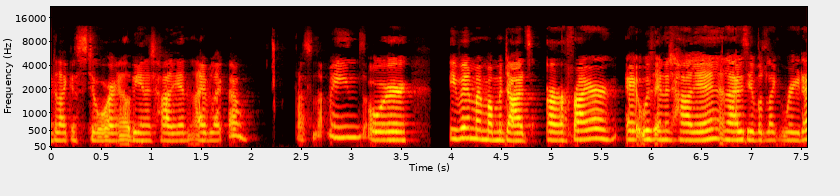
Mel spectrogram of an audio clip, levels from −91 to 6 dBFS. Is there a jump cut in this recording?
no; 0 cuts

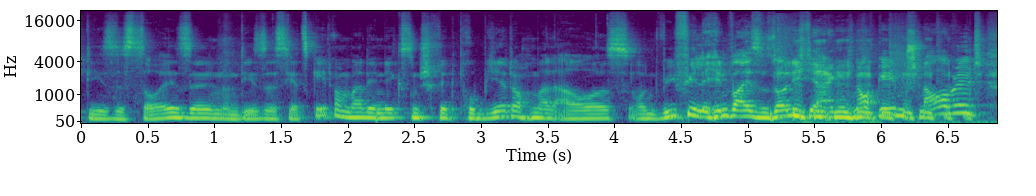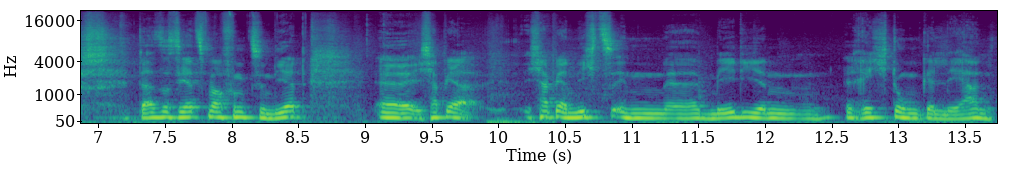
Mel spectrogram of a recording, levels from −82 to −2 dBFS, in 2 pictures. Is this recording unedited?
yes; 0 cuts

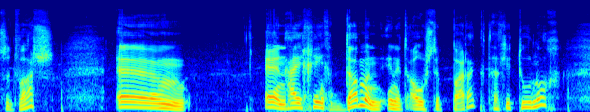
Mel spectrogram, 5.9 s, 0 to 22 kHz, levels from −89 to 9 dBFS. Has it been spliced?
yes; 3 cuts; at 2.8 s, 3.3 s, 5.0 s

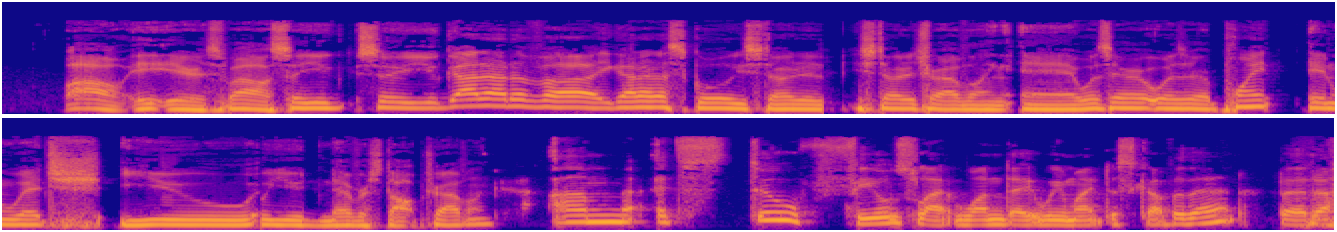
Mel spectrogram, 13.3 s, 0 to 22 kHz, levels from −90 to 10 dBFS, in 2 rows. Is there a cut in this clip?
yes; 3 cuts; at 4.1 s, 6.5 s, 8.0 s

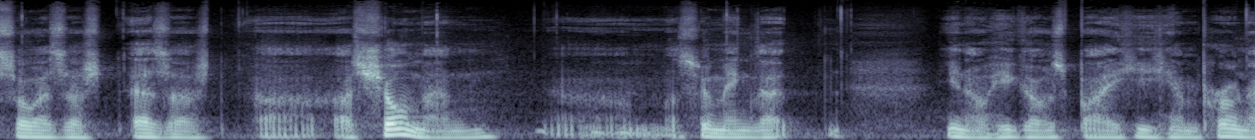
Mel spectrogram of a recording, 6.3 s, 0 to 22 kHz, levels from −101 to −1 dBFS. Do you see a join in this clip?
no; 0 cuts

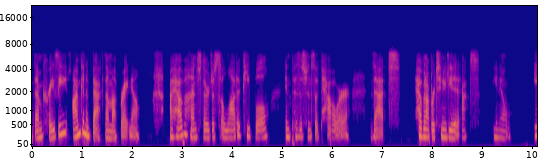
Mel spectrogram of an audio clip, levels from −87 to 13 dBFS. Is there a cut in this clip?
no; 0 cuts

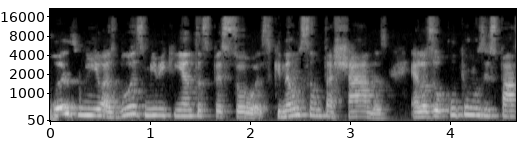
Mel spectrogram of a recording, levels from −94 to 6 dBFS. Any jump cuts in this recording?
no; 0 cuts

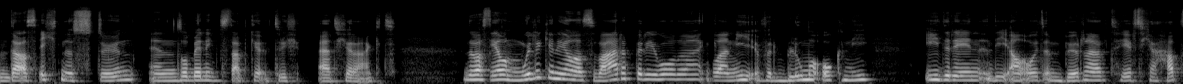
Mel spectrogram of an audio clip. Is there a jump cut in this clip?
yes; 3 cuts; at 2.2 s, 4.9 s, 7.1 s

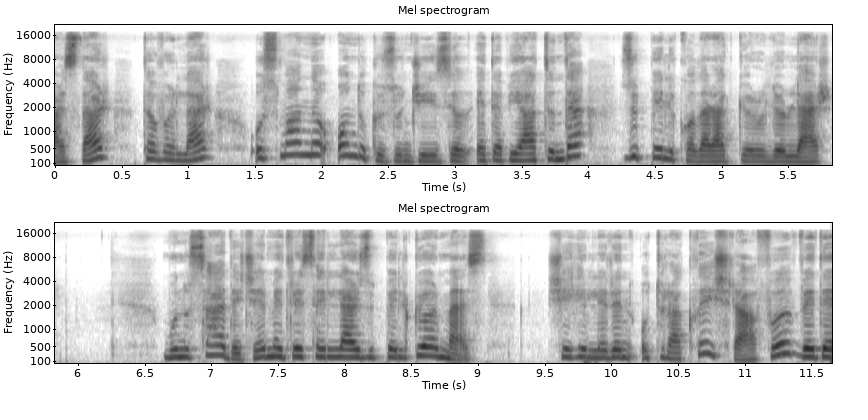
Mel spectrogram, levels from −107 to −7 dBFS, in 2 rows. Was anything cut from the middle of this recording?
yes; 1 cut; at 8.5 s

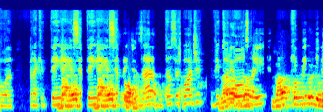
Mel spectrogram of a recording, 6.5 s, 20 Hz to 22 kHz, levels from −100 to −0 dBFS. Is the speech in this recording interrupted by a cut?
yes; 3 cuts; at 1.6 s, 3.6 s, 4.1 s

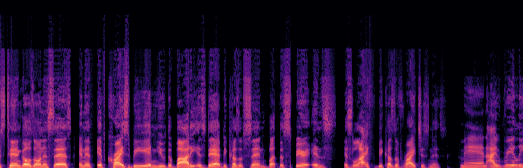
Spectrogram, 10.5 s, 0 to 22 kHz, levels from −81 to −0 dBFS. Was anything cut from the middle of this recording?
yes; 3 cuts; at 1.5 s, 1.9 s, 6.8 s

